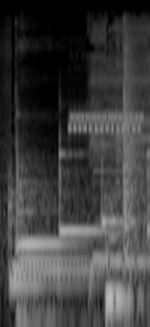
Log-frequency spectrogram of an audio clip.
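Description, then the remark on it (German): A telephone rings with a loud electronic ringtone, a short melodic run of sustained tones that step between pitches, with no voices over it. “Telefon.”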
